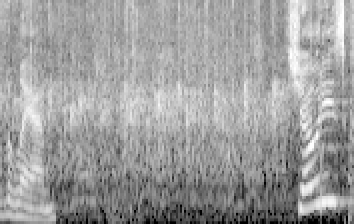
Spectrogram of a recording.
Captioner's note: applause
